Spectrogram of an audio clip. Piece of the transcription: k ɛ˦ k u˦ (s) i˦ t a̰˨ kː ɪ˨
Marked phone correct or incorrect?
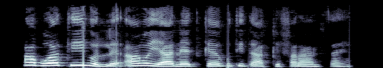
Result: incorrect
